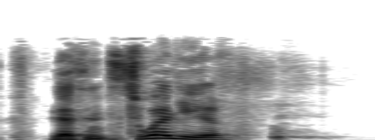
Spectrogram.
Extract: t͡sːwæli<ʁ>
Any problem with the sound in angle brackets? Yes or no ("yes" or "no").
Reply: no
